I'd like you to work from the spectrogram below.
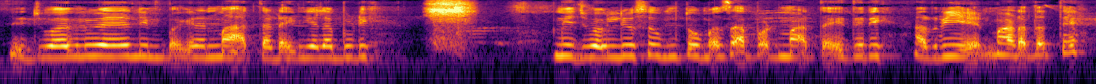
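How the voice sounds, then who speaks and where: A woman's voice: very high-pitched, level tone, rapid-fire, gravelly, darkish tone. A young woman vlogger talking in a plaintive, upset way and repeating herself. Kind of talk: emotional phone talk and vlog outro.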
